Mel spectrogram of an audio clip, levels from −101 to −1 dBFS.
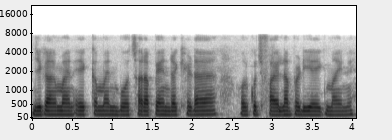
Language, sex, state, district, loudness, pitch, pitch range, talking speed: Rajasthani, male, Rajasthan, Churu, -17 LUFS, 135 Hz, 130-140 Hz, 280 wpm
